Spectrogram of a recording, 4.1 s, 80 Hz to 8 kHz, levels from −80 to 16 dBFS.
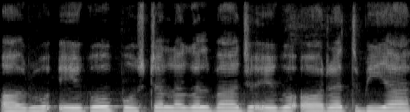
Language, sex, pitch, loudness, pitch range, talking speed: Bhojpuri, female, 225 Hz, -13 LUFS, 220-230 Hz, 130 wpm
